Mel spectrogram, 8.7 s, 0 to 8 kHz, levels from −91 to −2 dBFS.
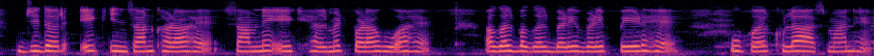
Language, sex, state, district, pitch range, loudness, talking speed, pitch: Hindi, female, Maharashtra, Chandrapur, 250-270 Hz, -30 LUFS, 130 wpm, 260 Hz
